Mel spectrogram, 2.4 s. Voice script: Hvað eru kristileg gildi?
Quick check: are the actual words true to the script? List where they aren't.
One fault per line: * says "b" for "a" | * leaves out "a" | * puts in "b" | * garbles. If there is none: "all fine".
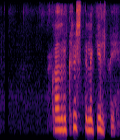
all fine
